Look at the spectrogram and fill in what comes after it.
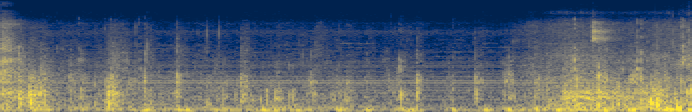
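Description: A person chewing fried chicken close to the microphone: soft, irregular crunches and wet mouth clicks.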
